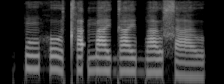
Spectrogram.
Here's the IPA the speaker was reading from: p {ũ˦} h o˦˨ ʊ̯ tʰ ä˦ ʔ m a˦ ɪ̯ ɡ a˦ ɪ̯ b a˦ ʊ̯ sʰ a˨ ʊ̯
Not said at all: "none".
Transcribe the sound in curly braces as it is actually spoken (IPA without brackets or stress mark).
ũ˦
